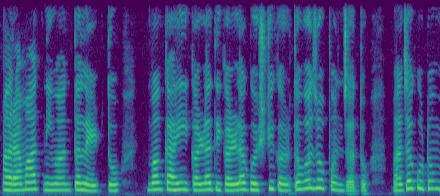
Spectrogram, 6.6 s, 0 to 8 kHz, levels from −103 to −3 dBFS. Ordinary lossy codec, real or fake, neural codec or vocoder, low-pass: none; real; none; none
